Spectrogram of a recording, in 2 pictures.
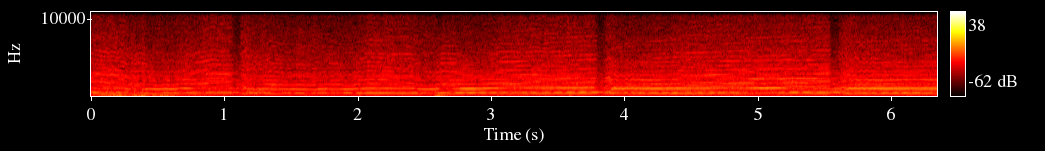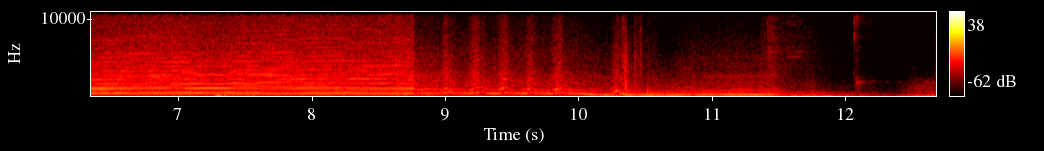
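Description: A racing car engine screams at high revs, its pitch jumping with each gear change and then dropping sharply.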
